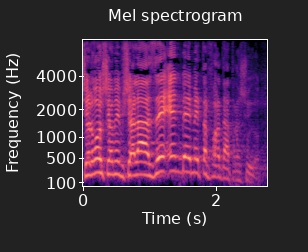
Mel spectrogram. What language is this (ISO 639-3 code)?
heb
